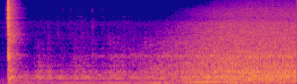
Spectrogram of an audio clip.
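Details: A PSC fan motor on high speed, wired through a hermetic compressor analyzer: a switch click, then the motor spins up into a rising, steady whirring hum with no scraping or knocking. It starts and runs normally.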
